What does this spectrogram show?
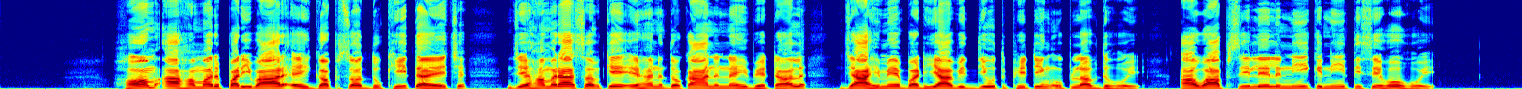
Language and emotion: Maithili, sad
